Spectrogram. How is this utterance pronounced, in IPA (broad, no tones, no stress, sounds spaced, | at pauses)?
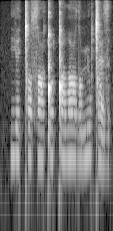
j e ǀ ø sˤ ɑ ǃ o ǃ i ðˤ i w dˤ ɑ m y w ǀ æ z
